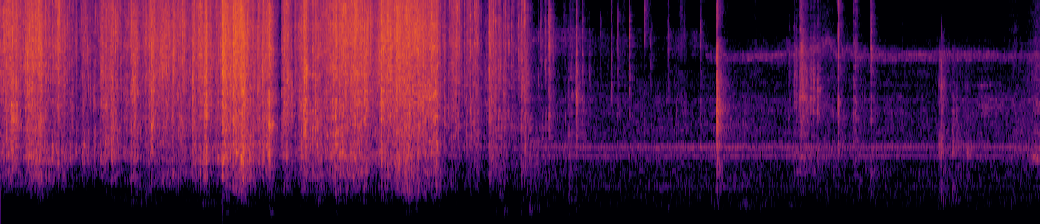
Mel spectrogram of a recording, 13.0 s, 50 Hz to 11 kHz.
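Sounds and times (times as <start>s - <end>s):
packaging crinkling: 0.0s - 8.5s.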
